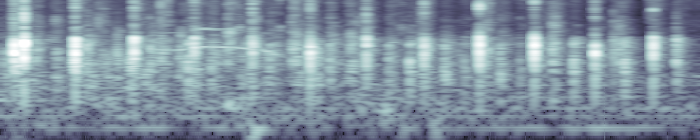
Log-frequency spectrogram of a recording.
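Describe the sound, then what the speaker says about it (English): A crowd at a city council meeting applauding, with steady, dense clapping that carries on evenly throughout, moderately loud and without speech. "Let's give Chad a big round of applause."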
